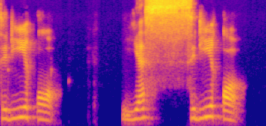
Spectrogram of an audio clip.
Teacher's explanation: The re sound shouldn't be dropped. Say re first and then attach with qaf, and qaf will get sifa of qalqala.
